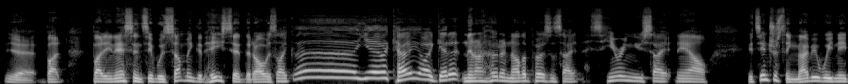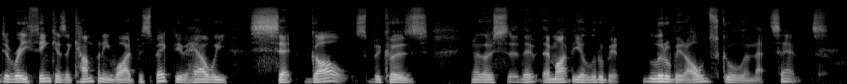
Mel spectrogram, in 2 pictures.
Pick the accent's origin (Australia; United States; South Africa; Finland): Australia; moved away as an adult; now in North America; when I was growing up in Australia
